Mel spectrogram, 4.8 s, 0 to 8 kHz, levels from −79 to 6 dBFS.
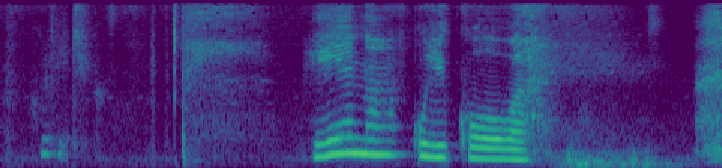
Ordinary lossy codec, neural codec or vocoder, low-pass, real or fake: none; codec, 16 kHz, 1.1 kbps, Voila-Tokenizer; none; fake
